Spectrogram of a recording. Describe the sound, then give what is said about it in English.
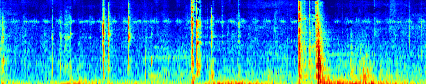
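A bottle of alder-wood-smoked beer is cracked open: faint handling rustle, then a few sharp clicks and short crackling bursts, the strongest two close together near the end. “And they use alder wood to smoke the beer. Let's just crack it. Sweet. All right, crack it.”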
